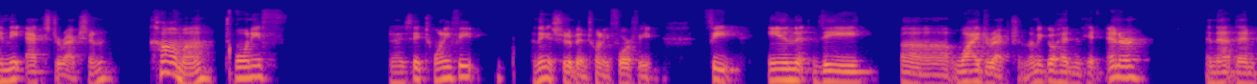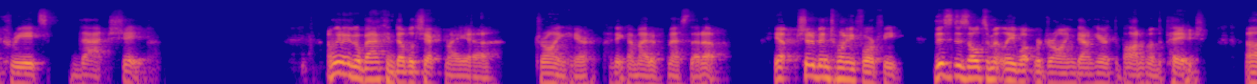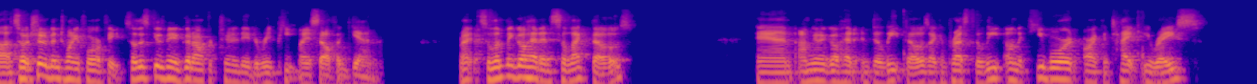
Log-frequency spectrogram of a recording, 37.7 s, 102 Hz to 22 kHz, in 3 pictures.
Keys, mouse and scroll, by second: 0.0-0.2 typing, 1.5-2.3 typing, 5.2 0, 7.2 ', 11.1 Return, 18.1 click, 18.8-22.6 scroll, 27.5 click, 28.9 Return, 30.2 click, 31.3 click, 34.3 BackSpace, 36.5-37.7 typing.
